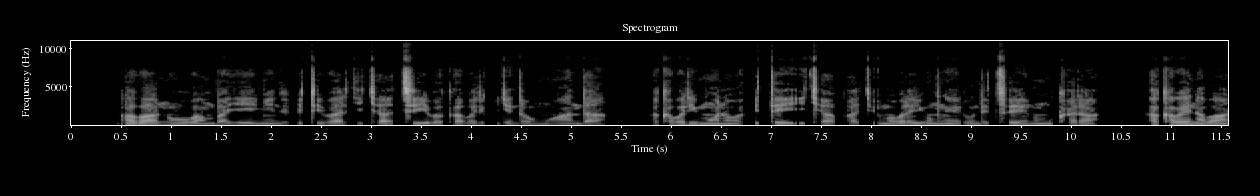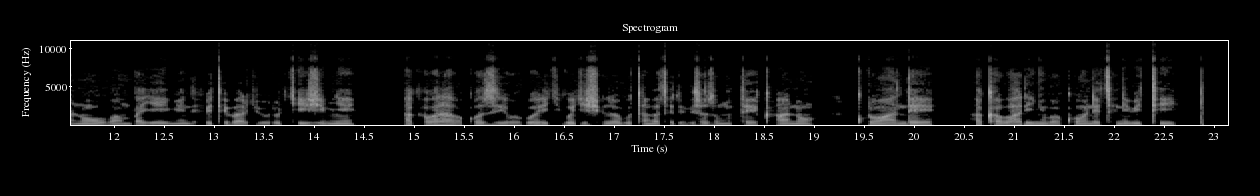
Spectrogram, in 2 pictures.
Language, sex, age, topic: Kinyarwanda, male, 18-24, health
